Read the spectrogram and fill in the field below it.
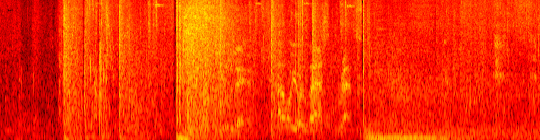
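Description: Gunshots and explosions ring out loudly.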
